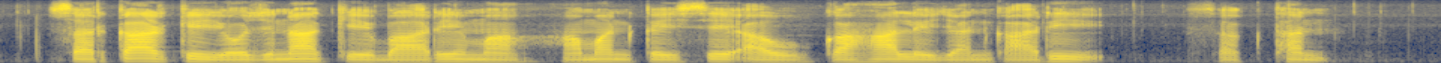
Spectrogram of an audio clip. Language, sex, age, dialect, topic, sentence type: Chhattisgarhi, male, 60-100, Eastern, agriculture, question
